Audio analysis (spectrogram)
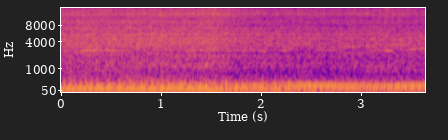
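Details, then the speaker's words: Cold-start fast idle on a 1967 Chevelle V8 with a choke cable, steady low rumble settling slightly; fast idle a bit high, and the choke stays shut when cranking instead of opening. "I will say, like I've said before, the fast idle is a little high,"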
